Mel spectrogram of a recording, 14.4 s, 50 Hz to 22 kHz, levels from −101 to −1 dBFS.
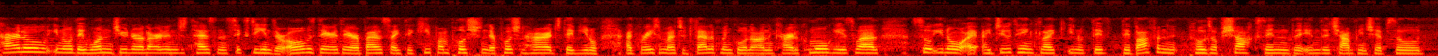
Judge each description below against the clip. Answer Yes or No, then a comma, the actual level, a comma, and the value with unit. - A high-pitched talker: Yes, high, 210 Hz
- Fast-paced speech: Yes, fast, 255 wpm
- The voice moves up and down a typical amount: No, narrow, 2.2 semitones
